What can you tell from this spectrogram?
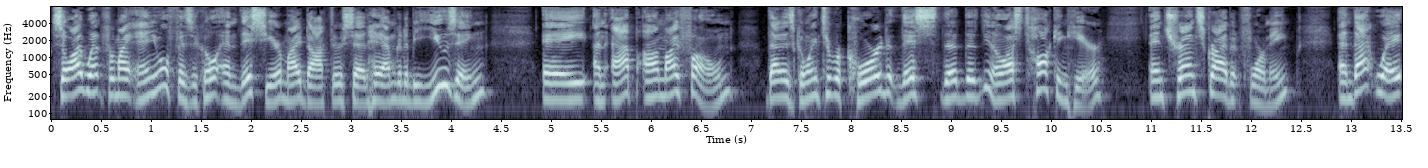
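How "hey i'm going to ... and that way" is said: usual speaking voice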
